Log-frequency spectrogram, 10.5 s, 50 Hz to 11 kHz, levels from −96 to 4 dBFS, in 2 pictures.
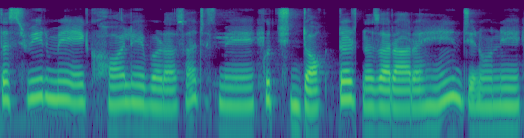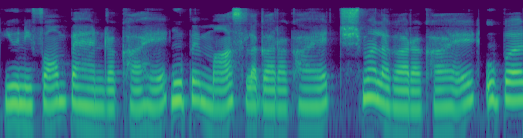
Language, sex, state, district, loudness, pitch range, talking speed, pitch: Hindi, female, Jharkhand, Jamtara, -28 LUFS, 170-220 Hz, 170 wpm, 185 Hz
